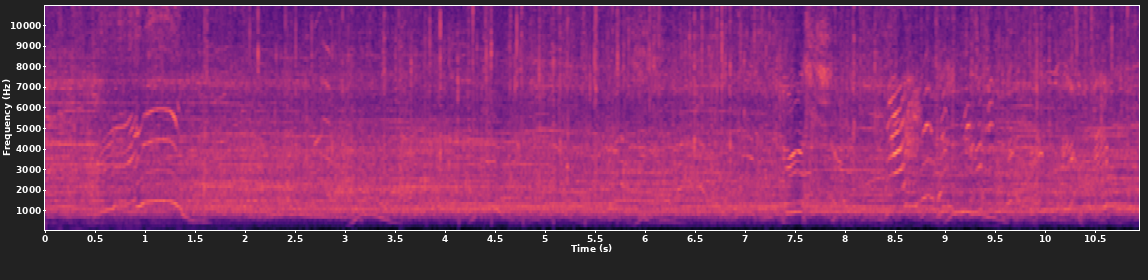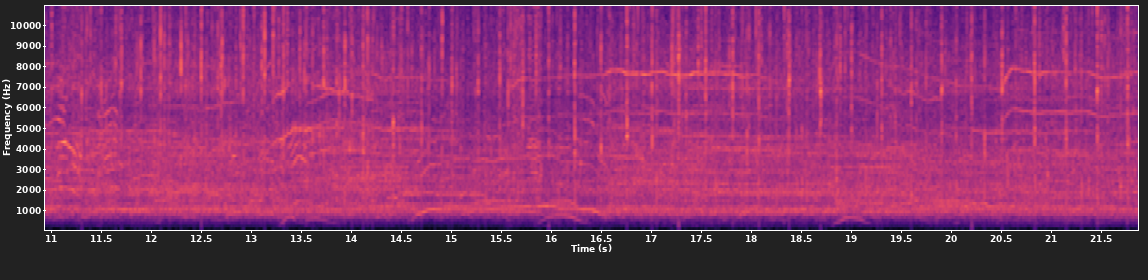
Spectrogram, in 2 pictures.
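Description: A large crowd screams and cheers in an open-air stadium.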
